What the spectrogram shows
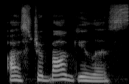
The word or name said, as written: ostrobogulous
